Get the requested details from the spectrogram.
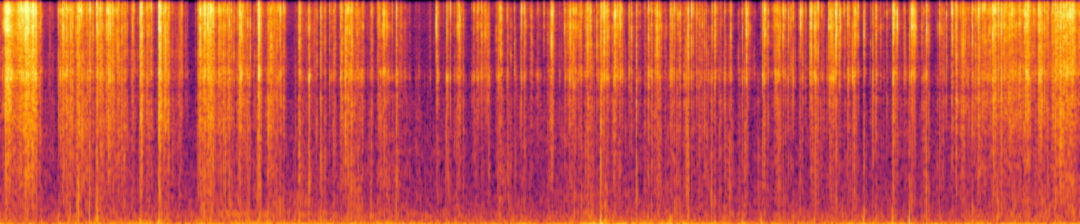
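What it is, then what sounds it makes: Plastic chain. A yellow plastic link chain with hollow links is shaken and handled with fingertips, so the links rattle against each other in a steady stream of quick, dry, bright clicks. The clatter is mostly high-pitched with almost no ring, and there is a brief lull around the four-second mark before the rattling picks up again.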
